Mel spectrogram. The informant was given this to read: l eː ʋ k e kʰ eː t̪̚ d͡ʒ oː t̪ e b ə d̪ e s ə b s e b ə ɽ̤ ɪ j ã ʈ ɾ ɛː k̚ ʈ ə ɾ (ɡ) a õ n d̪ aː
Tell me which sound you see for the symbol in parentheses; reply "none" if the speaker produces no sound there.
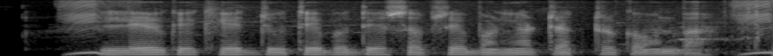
k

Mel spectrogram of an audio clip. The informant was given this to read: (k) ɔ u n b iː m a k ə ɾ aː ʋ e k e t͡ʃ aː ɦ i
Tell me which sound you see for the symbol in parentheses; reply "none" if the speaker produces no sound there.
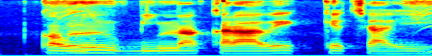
k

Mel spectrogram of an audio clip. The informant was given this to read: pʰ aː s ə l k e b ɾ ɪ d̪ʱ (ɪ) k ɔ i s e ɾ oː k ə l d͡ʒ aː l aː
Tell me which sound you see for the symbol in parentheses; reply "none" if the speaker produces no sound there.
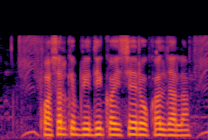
i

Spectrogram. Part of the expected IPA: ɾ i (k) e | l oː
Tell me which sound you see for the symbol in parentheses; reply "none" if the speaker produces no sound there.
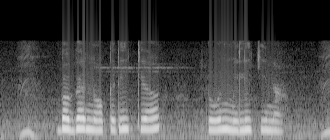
k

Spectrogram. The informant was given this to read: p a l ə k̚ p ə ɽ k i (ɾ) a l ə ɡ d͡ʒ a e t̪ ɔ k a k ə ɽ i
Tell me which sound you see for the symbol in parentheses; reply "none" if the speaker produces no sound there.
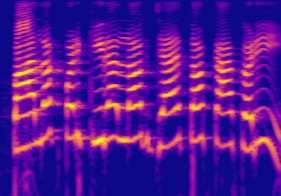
ɾ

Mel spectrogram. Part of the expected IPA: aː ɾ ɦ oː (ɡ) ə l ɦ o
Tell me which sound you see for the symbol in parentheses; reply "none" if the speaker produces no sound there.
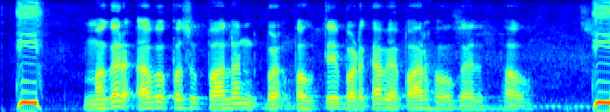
ɡ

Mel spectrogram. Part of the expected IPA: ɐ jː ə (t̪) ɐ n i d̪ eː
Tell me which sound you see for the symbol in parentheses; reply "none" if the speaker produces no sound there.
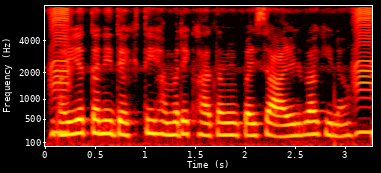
t̪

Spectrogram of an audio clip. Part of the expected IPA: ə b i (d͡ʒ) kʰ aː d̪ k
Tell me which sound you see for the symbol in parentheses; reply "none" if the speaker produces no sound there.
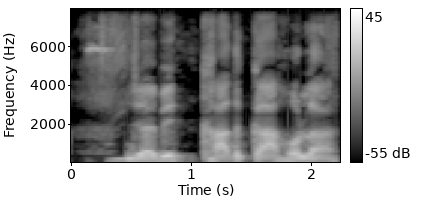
none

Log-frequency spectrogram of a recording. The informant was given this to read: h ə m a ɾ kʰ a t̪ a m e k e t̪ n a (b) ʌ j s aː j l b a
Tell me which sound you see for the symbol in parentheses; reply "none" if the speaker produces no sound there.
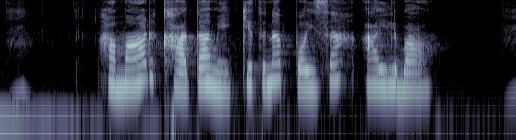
p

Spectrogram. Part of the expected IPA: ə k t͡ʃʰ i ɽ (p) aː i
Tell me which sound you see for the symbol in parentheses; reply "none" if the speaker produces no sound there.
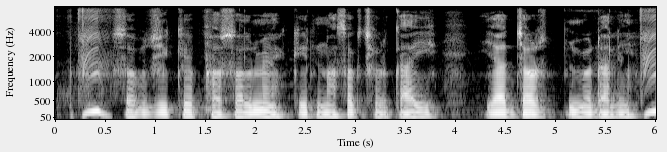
k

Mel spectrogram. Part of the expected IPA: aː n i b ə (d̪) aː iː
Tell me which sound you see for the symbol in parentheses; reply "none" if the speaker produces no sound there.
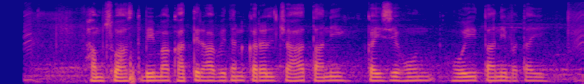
t̪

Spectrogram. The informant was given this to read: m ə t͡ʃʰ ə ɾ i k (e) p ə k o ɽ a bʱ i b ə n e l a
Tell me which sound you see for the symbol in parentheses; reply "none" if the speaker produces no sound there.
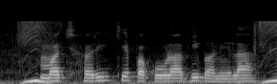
e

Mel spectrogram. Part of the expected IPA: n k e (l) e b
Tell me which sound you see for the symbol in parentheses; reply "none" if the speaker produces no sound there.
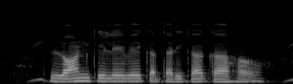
l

